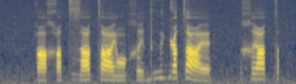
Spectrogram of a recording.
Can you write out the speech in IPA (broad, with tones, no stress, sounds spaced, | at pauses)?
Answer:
q a˨ χ ɘ˨˦ tˤ z i˨˦ tˤ i˨ j ɔ̃˨ χ i˨ dʱ ɨ˦ ɡʲ ɛ˦ tˤ j ɛ˨ | χ i˦ tˤ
